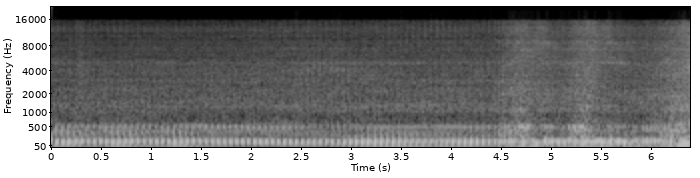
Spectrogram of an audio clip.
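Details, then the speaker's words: KTM Duke 250 single-cylinder before engine work: fast, even tapping over a lumpy idle, clattering as it revs; heavily worn tappet shims and a loose timing chain, bike also smokes; valve, piston and tappet noise suspected. "इसके अंदर क्या है कि शिममें जितनी है जो टैपट की शिममें होती है वो वाच कर रही है बहुत ज्यादा और ये गाड़ी मार रही है स्मोक और इसके अंदर टाइम चैन वगैरह लूज है इसकी काफी"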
